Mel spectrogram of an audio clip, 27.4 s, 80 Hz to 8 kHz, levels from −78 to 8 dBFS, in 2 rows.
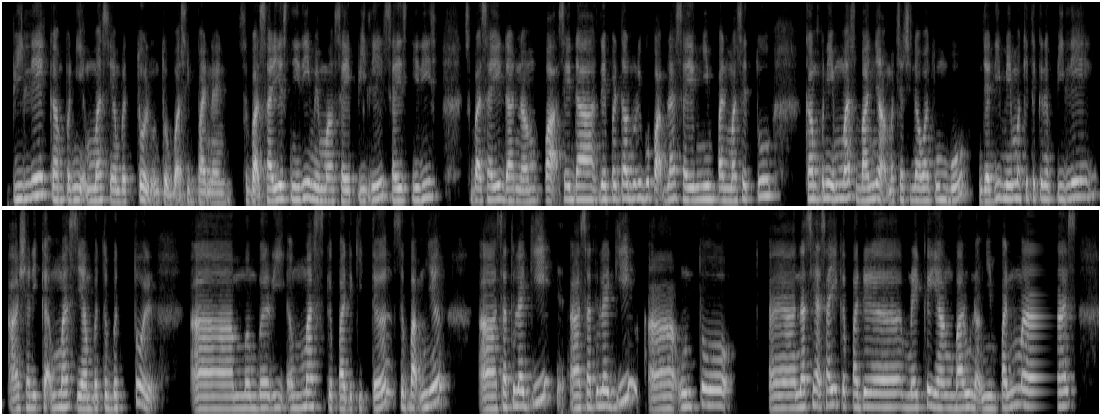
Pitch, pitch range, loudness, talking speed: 185 Hz, 175-205 Hz, -22 LUFS, 150 wpm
